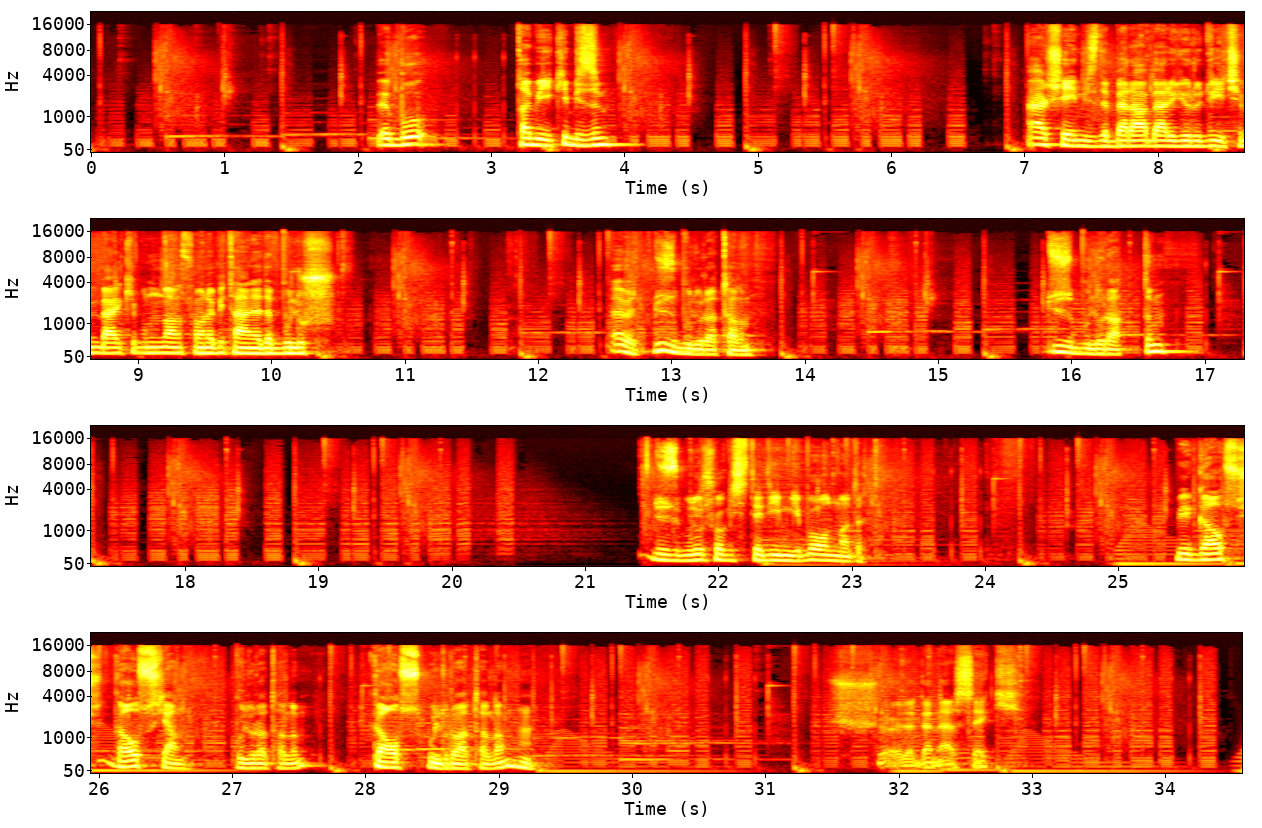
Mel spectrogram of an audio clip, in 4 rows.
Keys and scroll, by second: 9.1-14.2 typing, 14.6 Return, 21.9 BackSpace, 23.1-24.5 typing.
